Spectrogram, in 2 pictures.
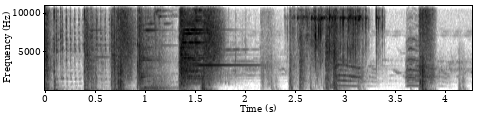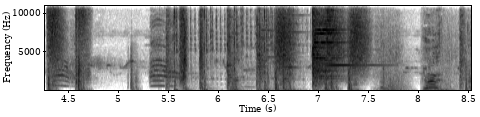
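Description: Sharp hits and magical whooshes of a fantasy game battle sound in quick bursts.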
